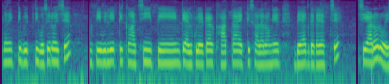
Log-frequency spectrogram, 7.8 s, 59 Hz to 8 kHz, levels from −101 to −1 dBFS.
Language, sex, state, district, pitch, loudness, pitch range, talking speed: Bengali, female, West Bengal, Jhargram, 210 Hz, -21 LUFS, 200-220 Hz, 155 wpm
